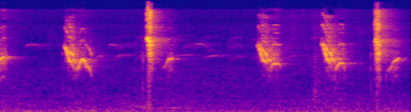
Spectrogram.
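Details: Long-tailed shrike, local type, singing fill-in phrases for master training: spaced pairs of harsh, scratchy notes, each followed by a sharp high click, about six notes in three seconds over a quiet low hum.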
